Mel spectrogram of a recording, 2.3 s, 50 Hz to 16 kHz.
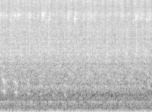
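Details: Freshly rebuilt LS1 V8 with very choppy Crow cam, swapped into 1978 C3 Corvette, just after first successful start: loud, deep, lumpy choppy idle, firing steadily and holding on its own; healthy.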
